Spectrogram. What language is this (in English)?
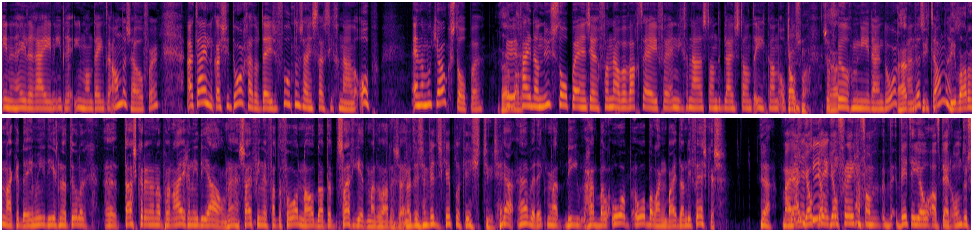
Dutch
